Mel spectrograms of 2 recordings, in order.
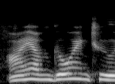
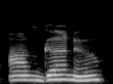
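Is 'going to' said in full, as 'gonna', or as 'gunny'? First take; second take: full; gonna. First: Every word is said fully and separately. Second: The phrase is reduced to 'I'm gonna'. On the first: The speaker calls it right. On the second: The speaker calls it wrong.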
